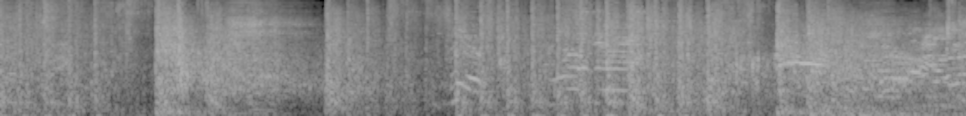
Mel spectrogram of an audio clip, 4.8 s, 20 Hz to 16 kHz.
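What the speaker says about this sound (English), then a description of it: "These Maxims are doing a pretty good job stopping him as he comes out of the base." Maxim machine guns in Company of Heroes 2 rattle in repeated bursts, with rapid overlapping shots and pauses, set against distant battle noise at a moderate level.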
